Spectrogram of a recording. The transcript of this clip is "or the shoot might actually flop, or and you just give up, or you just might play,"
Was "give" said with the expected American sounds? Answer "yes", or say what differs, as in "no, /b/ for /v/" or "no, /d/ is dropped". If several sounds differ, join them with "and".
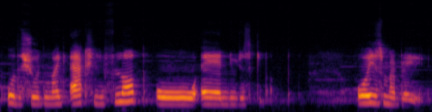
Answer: no, /p/ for /v/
